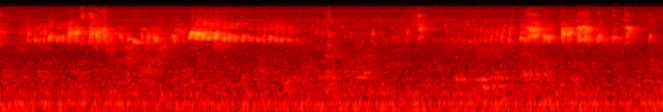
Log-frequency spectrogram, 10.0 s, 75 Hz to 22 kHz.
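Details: First house martins (Delichon urbicum) of the season at their nests in Valls, 26 February 2017, give dry, high-pitched chirping twitters in quick irregular bursts over a low background hum.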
